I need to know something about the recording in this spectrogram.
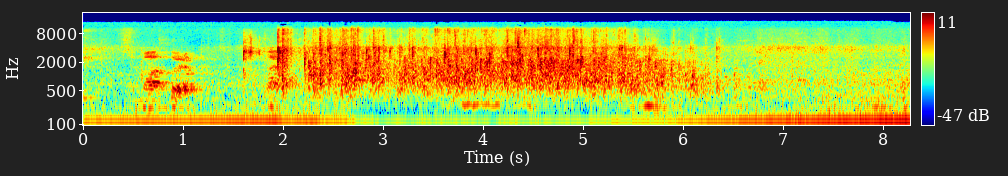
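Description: Audience applauding, starting about two seconds in and dying away toward the end, over a steady low hum from the old videotape's soundtrack.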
